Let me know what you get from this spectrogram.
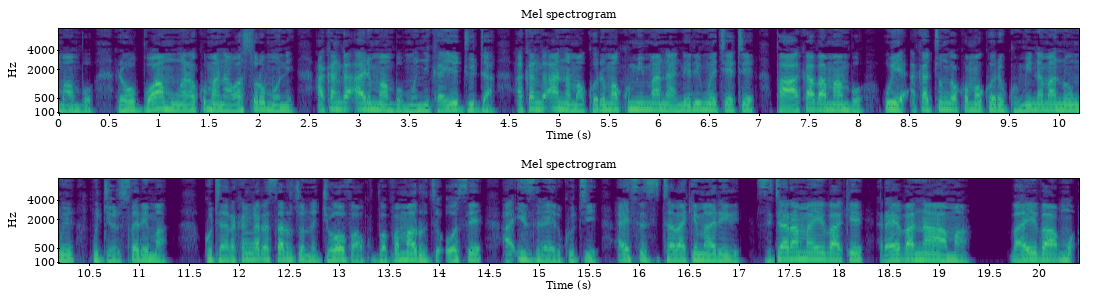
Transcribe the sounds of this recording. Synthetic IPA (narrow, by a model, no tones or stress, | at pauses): moreɦobʱoamumwanako̞manawaso̞ɾo̞mo̞niakaŋɡaʔːɾimambo̞muɲikaje̞d͡ʒudʱaakaŋɡaːnamako̞ɾe̞makumimanane̞ɾimwe̞t͡ʃe̞te̞ | paːkaʋamambo̞uje̞ʔakatoŋɡakwamako̞ɾe̞ɡʱuminamano̞mwe̞mud͡ʒe̞rusaɾe̞ːma | ɡ̥ʱut̬arakaŋɡarasaɾud͡zwanad͡ʒe̞ɦo̞vʱakub͡vapamaɾud͡ziʔo̞se̞ | aʔis̬rae̞rikutiaise̞zitarake̞maɾiːriz̥itaɾamaiʋake̞raiʋanaːma | ʋaiʋamu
